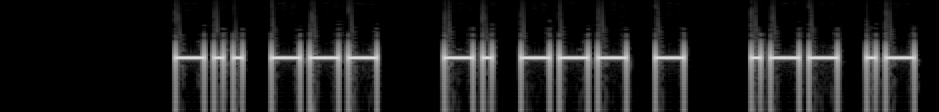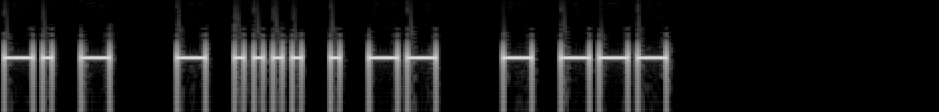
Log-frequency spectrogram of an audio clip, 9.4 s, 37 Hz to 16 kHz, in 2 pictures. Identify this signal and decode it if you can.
Morse code, heard as a keyed tone, about 25 wpm, 690 Hz. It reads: DO NOT WANT THEM TO
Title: Sets of 5 Words Encore 25wpm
